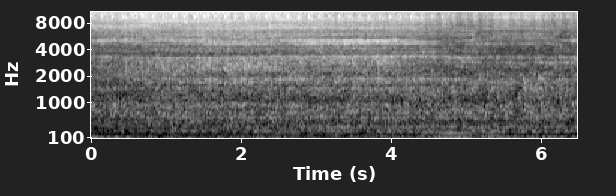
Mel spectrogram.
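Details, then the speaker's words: 1999 BMW 528i shaking at idle: uneven, lumpy misfiring idle with low shake, rattle and steady hiss. Codes P0301, P0302, P0303, P0305, P0306, P0505, P1510 persist after new plugs, coils, oil pressure regulator, water pump and thermostat and a cleaned idle control valve; cause unknown. "so it's still like shaking I don't know if you guys can hear it or not let us shake it pretty good"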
